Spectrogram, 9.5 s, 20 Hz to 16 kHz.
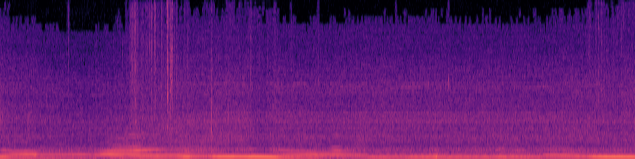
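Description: Honda B18C (Integra Type-R) four-cylinder engine in a 1992 Civic EG6, heard from inside the cabin while driving on track. Its pitch dips, rises for about two seconds, drops sharply about four seconds in, then holds steady.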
